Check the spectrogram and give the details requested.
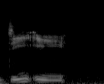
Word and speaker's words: Deleilah: Instead of doing it the AY spelling, we did the German pronunciation EI. So it's DELEILAH.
